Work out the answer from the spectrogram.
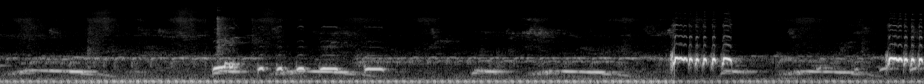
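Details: Zebra dove, a local wild bird, calling to coax other doves into song: soft descending coos and quick stuttered coo notes. Loud, harsh, buzzy bursts break in twice over a constant low droning hum.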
